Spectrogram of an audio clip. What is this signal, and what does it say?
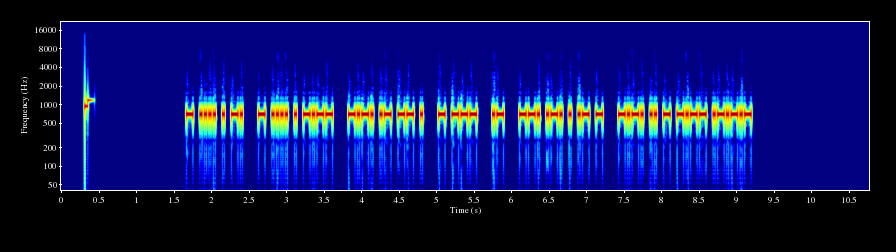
Morse code, heard as a keyed tone, about 40 wpm, 700 Hz. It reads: THEN THEY CAME TO A GREAT CITY.
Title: Sentences from Top 1000 Words - Review Part 1 - 40wpm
